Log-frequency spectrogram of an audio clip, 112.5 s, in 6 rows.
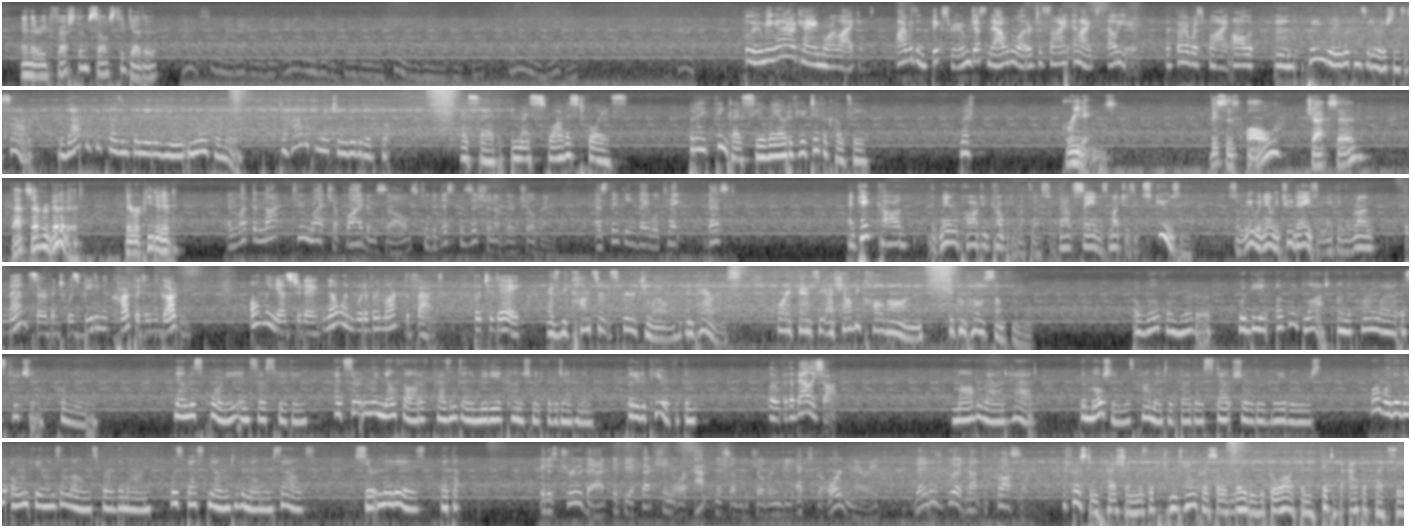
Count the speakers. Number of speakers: ten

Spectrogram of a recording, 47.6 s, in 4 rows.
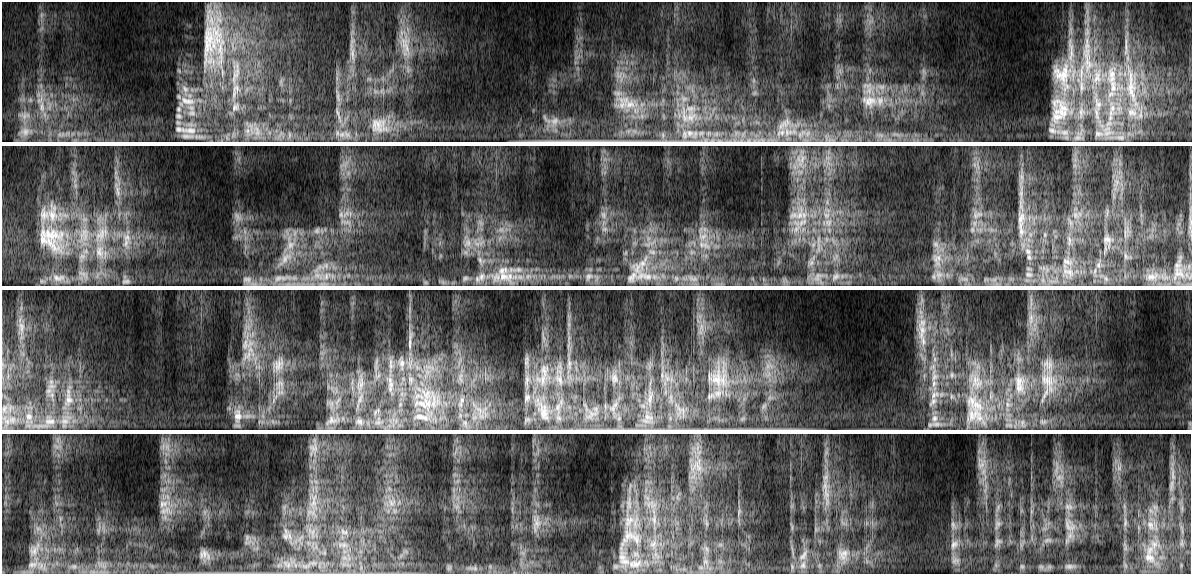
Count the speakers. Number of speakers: three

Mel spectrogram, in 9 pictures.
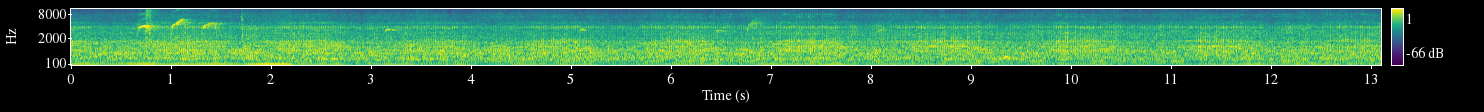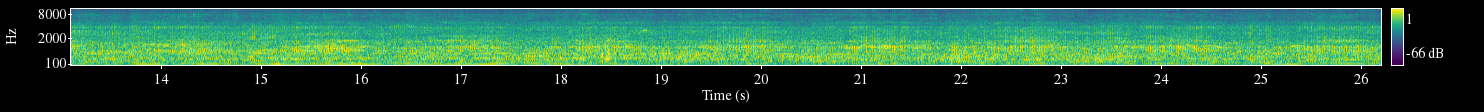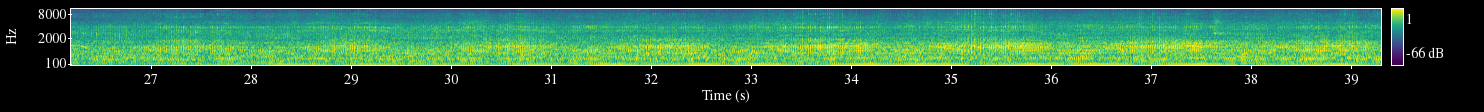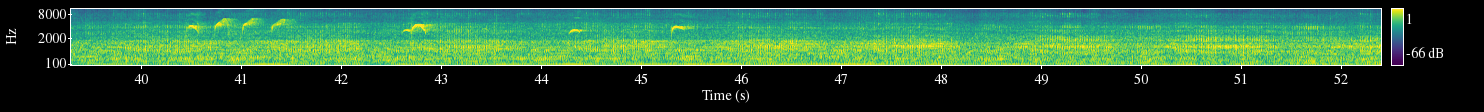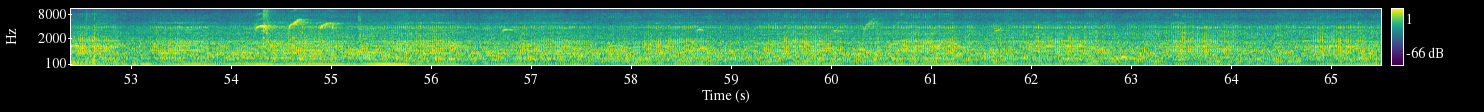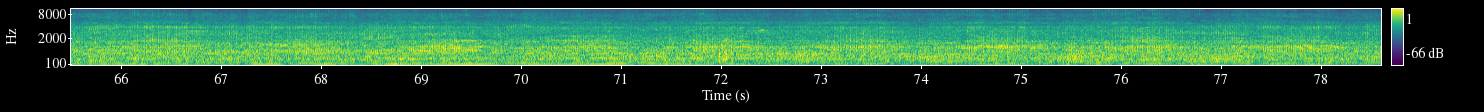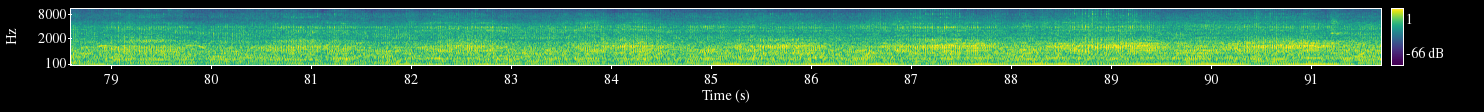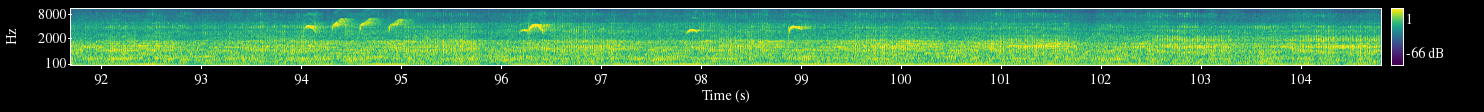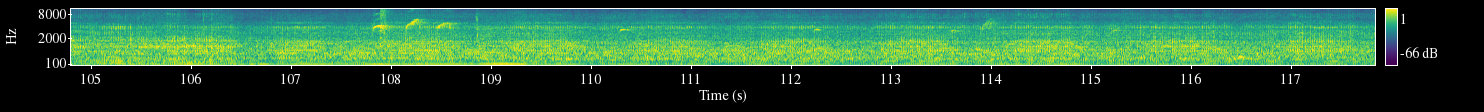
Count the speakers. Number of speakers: zero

